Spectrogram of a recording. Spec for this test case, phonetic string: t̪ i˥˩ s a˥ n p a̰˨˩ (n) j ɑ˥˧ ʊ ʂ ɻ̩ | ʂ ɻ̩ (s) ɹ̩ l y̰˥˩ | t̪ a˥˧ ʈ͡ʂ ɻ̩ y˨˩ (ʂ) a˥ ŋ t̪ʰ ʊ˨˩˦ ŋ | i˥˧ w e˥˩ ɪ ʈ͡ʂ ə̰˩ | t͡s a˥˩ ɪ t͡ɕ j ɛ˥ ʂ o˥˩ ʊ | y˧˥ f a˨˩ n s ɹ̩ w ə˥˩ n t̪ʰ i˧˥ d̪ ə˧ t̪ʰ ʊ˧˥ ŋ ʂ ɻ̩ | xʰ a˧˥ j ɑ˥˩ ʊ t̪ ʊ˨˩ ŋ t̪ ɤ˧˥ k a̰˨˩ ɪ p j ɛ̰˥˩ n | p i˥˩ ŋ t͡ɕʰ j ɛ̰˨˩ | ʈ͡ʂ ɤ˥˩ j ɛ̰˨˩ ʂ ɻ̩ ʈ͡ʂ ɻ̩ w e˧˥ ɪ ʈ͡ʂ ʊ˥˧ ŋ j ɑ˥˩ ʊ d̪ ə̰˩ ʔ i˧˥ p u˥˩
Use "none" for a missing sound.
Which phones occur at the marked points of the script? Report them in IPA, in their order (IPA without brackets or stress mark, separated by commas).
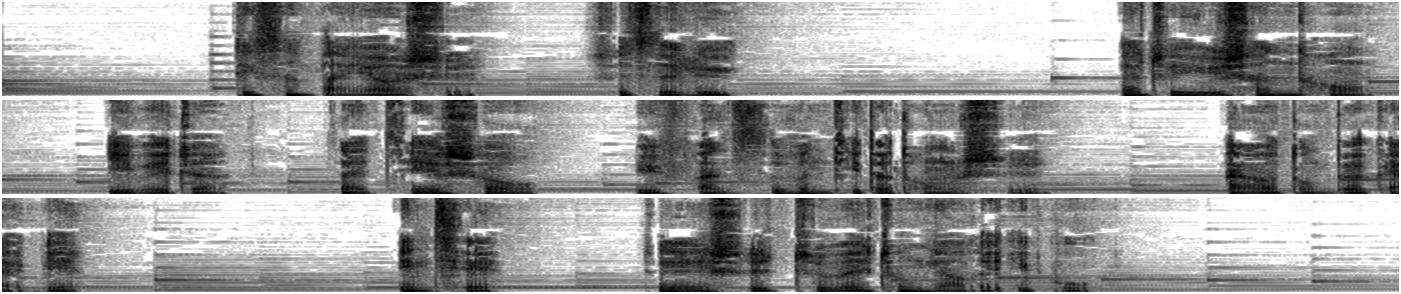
n, t͡s, ʂ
